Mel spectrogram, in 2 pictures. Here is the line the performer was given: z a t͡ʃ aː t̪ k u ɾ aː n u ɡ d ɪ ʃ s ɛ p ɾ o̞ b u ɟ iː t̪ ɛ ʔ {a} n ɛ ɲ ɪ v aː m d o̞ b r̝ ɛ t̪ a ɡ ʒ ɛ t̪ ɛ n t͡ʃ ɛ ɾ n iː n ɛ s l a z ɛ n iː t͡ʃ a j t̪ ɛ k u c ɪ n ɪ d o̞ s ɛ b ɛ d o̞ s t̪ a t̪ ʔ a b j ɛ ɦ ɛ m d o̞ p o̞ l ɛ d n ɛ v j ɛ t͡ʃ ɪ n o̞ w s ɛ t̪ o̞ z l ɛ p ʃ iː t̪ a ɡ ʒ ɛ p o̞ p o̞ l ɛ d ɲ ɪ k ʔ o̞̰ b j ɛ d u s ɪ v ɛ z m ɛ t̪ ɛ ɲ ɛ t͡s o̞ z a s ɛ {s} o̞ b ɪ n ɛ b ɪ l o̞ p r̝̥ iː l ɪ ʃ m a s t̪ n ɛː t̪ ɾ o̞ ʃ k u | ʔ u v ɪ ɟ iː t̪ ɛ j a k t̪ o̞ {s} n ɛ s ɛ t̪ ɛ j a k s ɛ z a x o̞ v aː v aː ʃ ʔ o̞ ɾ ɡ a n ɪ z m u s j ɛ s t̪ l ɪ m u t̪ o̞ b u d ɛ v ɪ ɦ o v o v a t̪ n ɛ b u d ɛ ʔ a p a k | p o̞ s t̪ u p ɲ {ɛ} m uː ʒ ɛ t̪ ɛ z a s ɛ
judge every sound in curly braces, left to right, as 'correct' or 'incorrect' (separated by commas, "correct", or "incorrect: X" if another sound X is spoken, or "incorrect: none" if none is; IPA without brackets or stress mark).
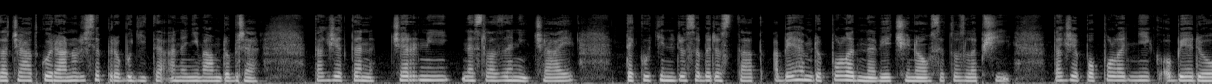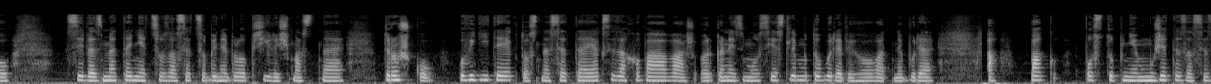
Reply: correct, incorrect: t͡s, correct, correct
